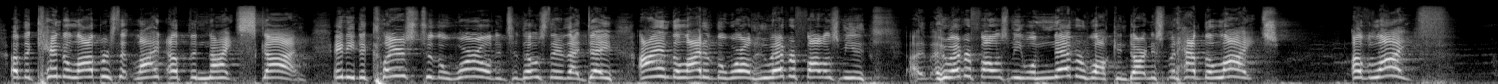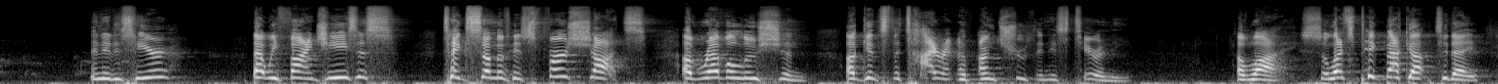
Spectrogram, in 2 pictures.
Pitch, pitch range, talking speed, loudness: 305 Hz, 270-330 Hz, 155 wpm, -13 LUFS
